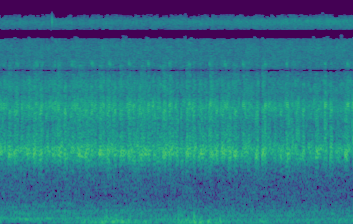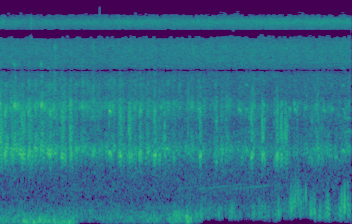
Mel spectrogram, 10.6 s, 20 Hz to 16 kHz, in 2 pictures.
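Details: A dense frog chorus recorded 17 June 2022: many rapid, rattling croaks overlapping into a steady trill.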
